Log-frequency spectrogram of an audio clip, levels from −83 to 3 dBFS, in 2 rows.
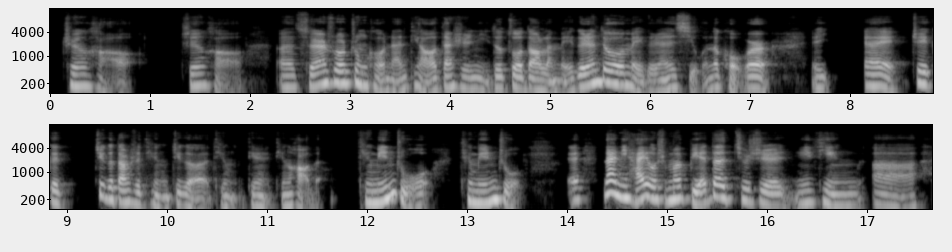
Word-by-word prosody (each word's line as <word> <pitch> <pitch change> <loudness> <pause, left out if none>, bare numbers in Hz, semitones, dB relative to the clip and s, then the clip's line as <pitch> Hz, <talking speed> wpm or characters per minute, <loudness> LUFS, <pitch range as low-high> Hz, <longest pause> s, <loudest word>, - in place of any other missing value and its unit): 真 175 -3 -2
好， 160 -2 -10 0.4
真 180 +1 -5
好。 190 - -9 0.3
呃， 160 0 -5
虽 165 +1 -3
然 195 +3 +5
说 210 -1 +3
众 205 -3 0
口 150 -8 -3
难 130 +2 -5
调， 170 -4 -1
但 160 +3 +1
是 155 -4 -5
你 140 -6 -6
都 150 - -2
做 150 0 +1
到 135 -3 +3
了， 120 -2 -2
每 120 +2 -6
个 170 - +3
人 200 +5 +5
都 220 -3 +4
有 190 - +5
每 175 -11 -1
个 120 +2 -8
人 125 +5 -2
喜 155 -1 -4
欢 135 - -10
的 160 - -1
口 - - -2
味 - - +2
儿。 155 - +3 0.3
哎， 155 -1 -7 0.3
哎， 175 +2 +1
这 200 -2 +1
个 170 -4 0 0.3
这 255 - -1
个 205 - +2
倒 175 -1 +5
是 155 -2 -2
挺 135 -6 -7
这 155 - -4
个 140 - -1
挺 125 -2 -11
挺 130 -2 -6
挺 135 +1 -4
好 - - 0
的， - - -14 0.3
挺 170 - -2
民 195 - +5
主 - - -3 0.3
挺 180 - -2
民 170 +5 +3
主。 - - -4 0.4
哎， 195 +1 -2 0.2
那 295 +2 +10
你 230 -4 +5
还 220 - +7
有 235 -3 +6
什 205 -2 -2
么 210 +2 +5
别 165 -6 +3
的 235 +4 +6
就 210 -2 -4
是 155 -6 0
你 160 +2 -4
挺 140 -5 -4
呃， 135 -5 -4
165 Hz, 235 characters per minute, -25 LUFS, 145-195 Hz, 0.4 s, 那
